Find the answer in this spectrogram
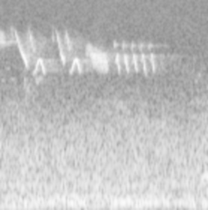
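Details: Song Sparrow singing in the morning at ch'atlich Marsh, British Columbia: a quick run of varied high, sweet notes, then a short dry trill, over a low outdoor rumble.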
